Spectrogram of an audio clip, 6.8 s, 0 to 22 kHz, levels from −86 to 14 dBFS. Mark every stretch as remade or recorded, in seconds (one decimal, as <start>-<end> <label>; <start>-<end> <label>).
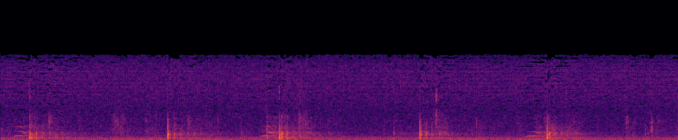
0.0-0.9 recorded; 0.9-4.2 remade; 4.2-6.8 recorded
